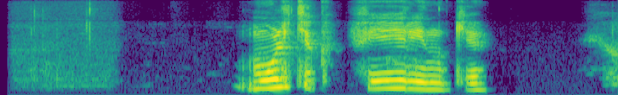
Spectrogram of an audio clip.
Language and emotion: Russian, neutral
